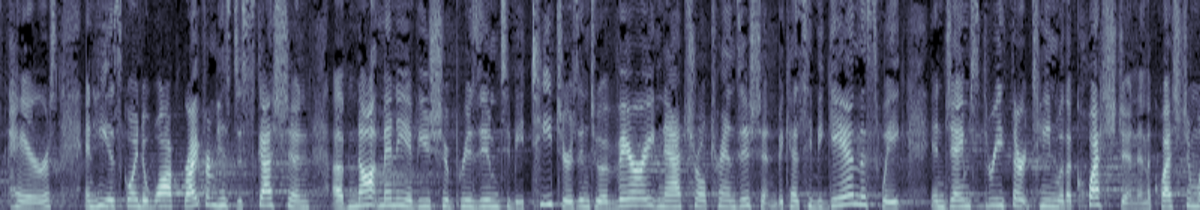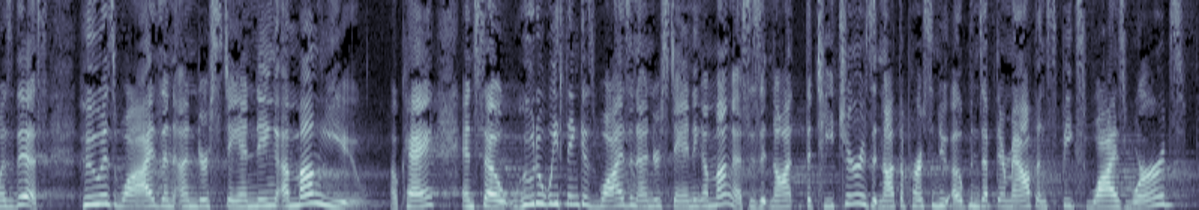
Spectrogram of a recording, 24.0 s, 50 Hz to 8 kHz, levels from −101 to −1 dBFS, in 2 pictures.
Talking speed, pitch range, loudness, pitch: 205 wpm, 225-260 Hz, -27 LUFS, 235 Hz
